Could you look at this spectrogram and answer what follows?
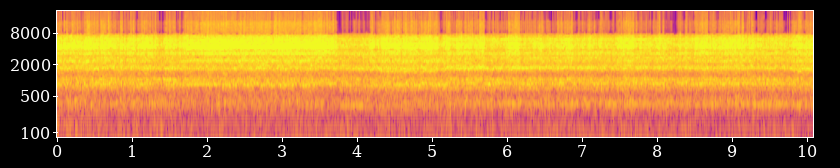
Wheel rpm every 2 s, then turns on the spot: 230, 210, 220, 240, 230.
none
